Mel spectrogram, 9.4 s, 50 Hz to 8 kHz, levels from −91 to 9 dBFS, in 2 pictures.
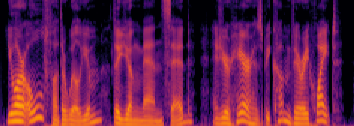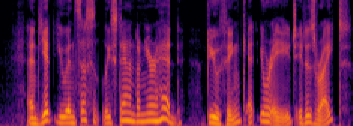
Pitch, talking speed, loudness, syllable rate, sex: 140 Hz, 210 wpm, -20 LUFS, 5.4 syllables/s, male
